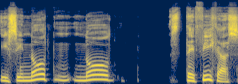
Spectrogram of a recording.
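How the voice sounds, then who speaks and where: Speaking with an English accent, a man uses ordinary pitch variation in a dark, mellow tone. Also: dry, close sound with no echo. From Arizona. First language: English (speaking Spanish). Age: 60s. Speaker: agronomy consultant. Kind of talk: interview.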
